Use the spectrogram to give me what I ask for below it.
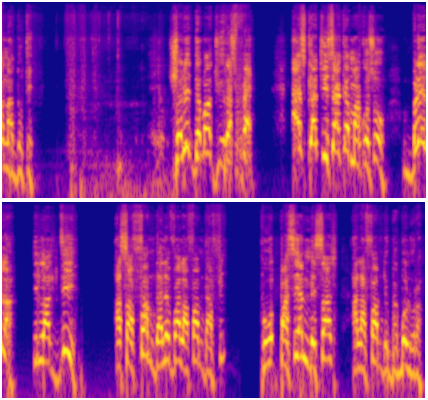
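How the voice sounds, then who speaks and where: A middle-aged man with an Ivorian French accent hammers out a combative political rant, accusing and repeating himself for emphasis. His voice sits very high for a man and sounds husky. The sound is dry and close. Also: no room sound. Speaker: political commentator. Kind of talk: heated political tirade.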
